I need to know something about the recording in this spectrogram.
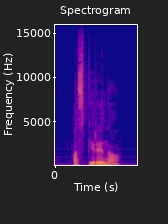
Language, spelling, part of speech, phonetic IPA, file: Polish, aspiryna, noun, [ˌaspʲiˈrɨ̃na], Pl-aspiryna.ogg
